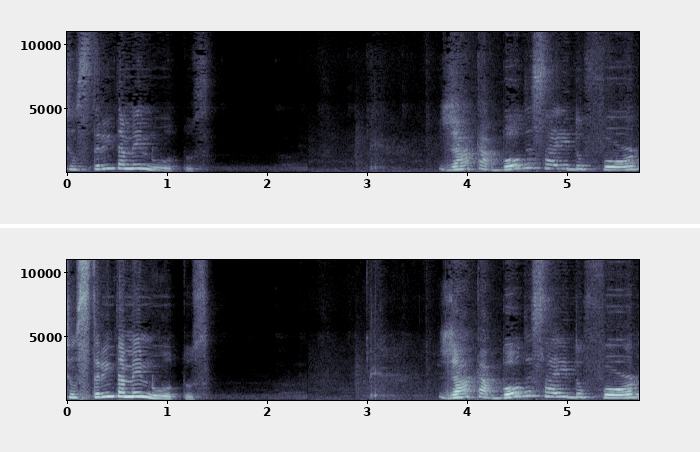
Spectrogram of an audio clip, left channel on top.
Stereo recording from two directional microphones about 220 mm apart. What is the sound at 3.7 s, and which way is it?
Speech, 40° right (ahead or behind).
